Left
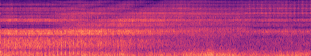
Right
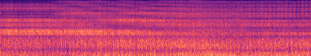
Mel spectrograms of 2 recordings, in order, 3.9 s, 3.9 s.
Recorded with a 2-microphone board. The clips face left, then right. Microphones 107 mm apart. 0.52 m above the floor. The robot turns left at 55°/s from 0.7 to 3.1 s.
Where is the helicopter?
20° left; by 3.9 s 110° right.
